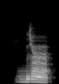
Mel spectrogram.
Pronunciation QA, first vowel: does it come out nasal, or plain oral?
nasal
